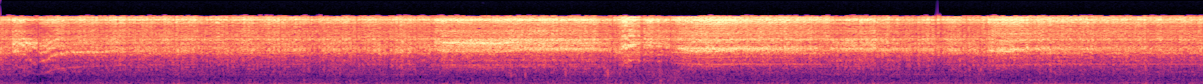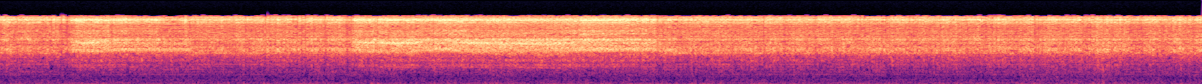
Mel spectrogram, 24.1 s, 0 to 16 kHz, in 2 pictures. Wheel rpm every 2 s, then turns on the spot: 200, 230, 230, 240, 230, 230, 230, 230, 220, 230, 240, 230.
none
